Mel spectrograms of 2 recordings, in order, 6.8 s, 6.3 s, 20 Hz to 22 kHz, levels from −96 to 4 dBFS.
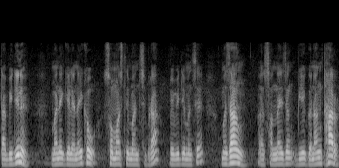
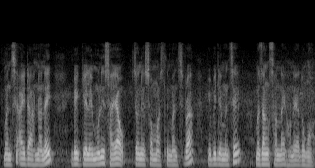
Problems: none marked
